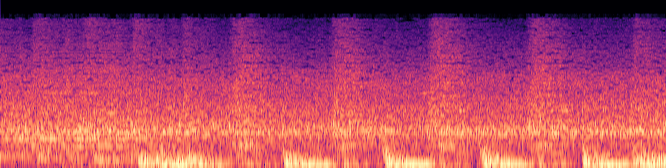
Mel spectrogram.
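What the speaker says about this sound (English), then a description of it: "Here comes this home crowd as the defense tries to get off the field on third down" A home crowd roars at a football game, a broad sustained wall of cheering with rising swells, loud and without clear speech.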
